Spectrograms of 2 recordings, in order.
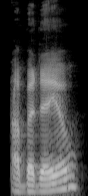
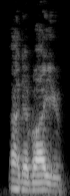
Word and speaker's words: Adebayo: Bam Abadeo. Abu Dios. How do you pronounce it? That one. Adebayo.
